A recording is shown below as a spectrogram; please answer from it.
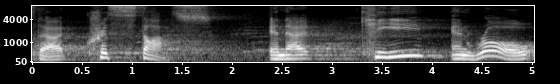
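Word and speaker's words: Χριστός: In the Greek, you would pronounce that Christos.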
